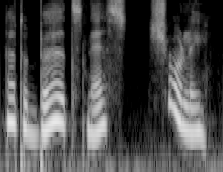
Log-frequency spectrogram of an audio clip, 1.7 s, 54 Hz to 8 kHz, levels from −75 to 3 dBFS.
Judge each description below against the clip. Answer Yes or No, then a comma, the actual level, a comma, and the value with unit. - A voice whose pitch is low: No, high, 210 Hz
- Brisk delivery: No, average, 180 wpm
